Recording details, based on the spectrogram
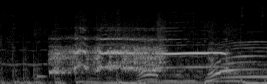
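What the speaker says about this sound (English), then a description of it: "Oh, geez, I hit the rooster." A rooster crowing sound effect played from a soundboard, a loud, drawn-out cock-a-doodle-doo that begins abruptly and fills the whole short clip, close and clear with no talk over it.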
